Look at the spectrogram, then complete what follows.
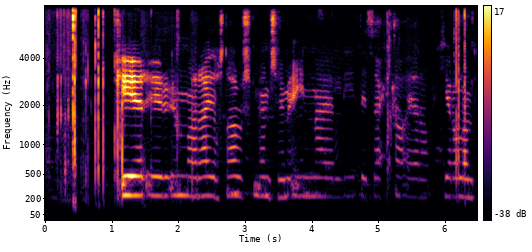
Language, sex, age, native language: Icelandic, male, 20-29, Icelandic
